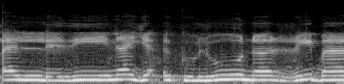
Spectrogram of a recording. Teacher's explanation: या मद्दा खींच के पढ़ा जाता है और इसकी मिक़दार तकरीबन एक अलिफ के बराबर होती है या एक खड़ी ज़ेर के बराबर होती है।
